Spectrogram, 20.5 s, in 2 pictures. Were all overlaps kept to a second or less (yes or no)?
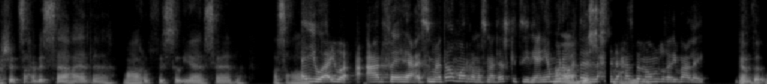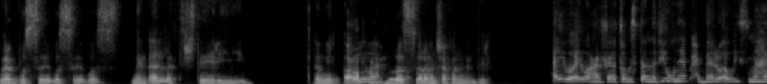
no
